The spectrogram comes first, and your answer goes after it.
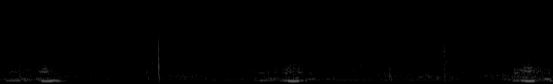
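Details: Cat asleep and snoring, three soft, low, rough breath sounds spaced about two and a half seconds apart, with a faint continuous hum and a couple of small clicks in the quiet room.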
